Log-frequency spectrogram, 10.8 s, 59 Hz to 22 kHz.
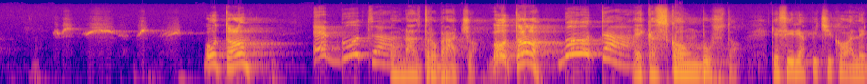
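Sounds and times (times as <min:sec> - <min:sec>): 
person whistling a short lilting tune: 0:00.7 - 0:02.6
speech: 0:02.6 - 0:03.3, 0:04.6 - 0:10.8.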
